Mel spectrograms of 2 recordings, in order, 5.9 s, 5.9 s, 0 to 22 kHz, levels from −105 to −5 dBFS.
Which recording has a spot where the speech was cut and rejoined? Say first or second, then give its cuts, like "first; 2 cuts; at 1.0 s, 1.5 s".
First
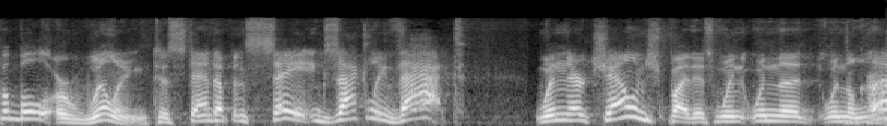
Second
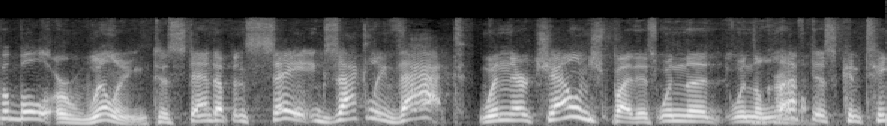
second; 2 cuts; at 3.1 s, 4.4 s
